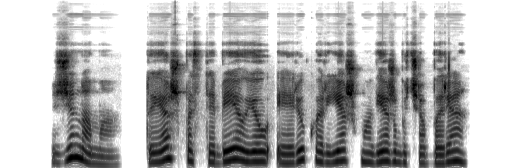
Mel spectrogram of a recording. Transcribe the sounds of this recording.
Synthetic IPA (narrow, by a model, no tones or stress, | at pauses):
ʒʲɪnoːmɐ | t̪ɐɪɐʃpɐsʲt̪ʲɛbʲeːjɛʊjɛʊʔeːɾʲʊkoɪɾʲjiɛʃmoːʋʲiɛʒbʊt͡ʃʲoːbɐɾʲɛ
